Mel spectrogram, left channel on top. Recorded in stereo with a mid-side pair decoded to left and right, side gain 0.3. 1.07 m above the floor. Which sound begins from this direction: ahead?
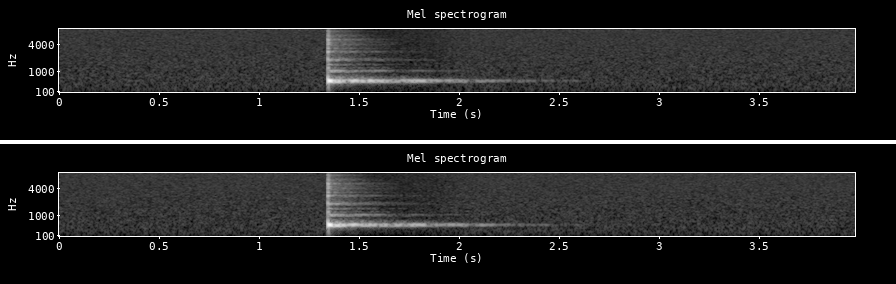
A cowbell, at 1.3 s.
